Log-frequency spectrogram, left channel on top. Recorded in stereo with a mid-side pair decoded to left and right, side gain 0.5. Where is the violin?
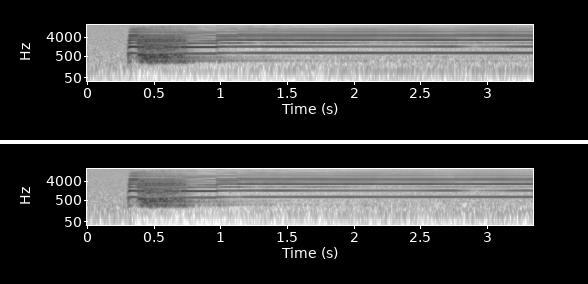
25° left, 0.9 m.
